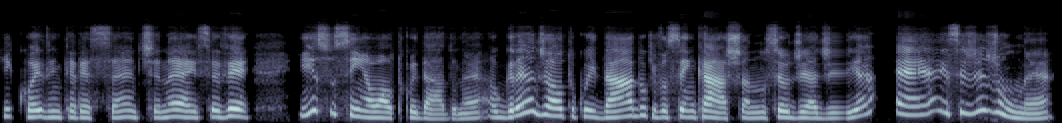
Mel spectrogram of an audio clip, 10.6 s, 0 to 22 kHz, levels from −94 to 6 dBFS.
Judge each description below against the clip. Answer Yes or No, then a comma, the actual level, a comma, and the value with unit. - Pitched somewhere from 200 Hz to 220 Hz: Yes, high, 205 Hz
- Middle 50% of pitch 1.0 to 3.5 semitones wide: No, average, 4.7 semitones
